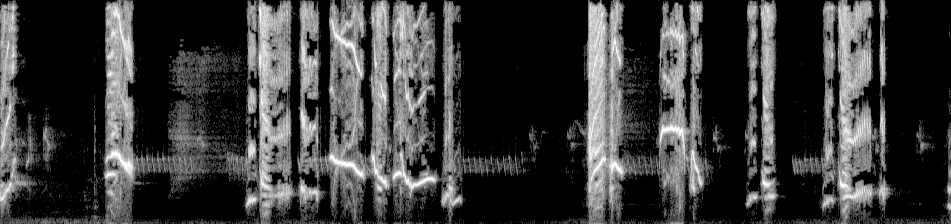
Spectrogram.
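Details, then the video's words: White-rumped shama song made of loud, varied phrases: fluid whistles twisting up and down, sharp clicks and harsh rasping notes delivered in quick bursts with brief silences between them. "KACER LAWAN AUTO EMOSI DENGER INI"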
